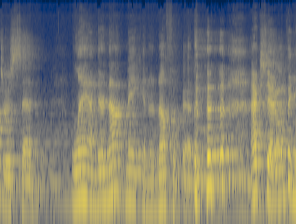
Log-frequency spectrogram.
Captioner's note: laughs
